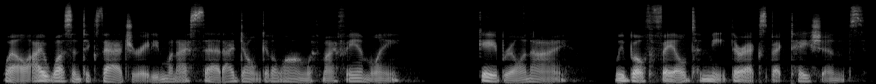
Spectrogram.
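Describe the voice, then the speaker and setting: A woman reading a story aloud and voicing a reserved young man who speaks quietly and dryly. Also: rumbling low, sing-song, moderate pace, creaky, husky, pitched below the performer's own voice, full character voice. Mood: dry, wry. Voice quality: dry and quiet.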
